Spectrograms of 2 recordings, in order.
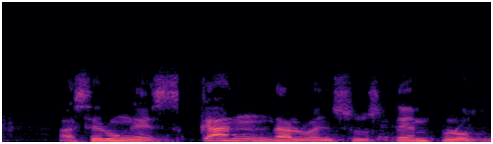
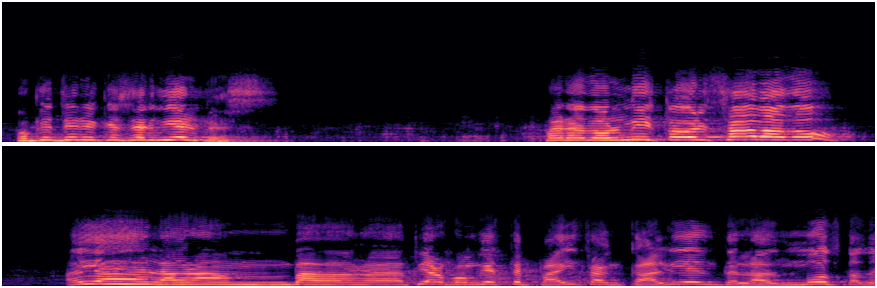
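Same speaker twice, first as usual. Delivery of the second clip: much higher, loud squeaky excuse; mock churchgoer; 7 semitones higher, 8 dB louder than usual. Pastor mocking a member's excuse for Friday vigils, high and loud. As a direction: squeal it like a lazy believer.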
